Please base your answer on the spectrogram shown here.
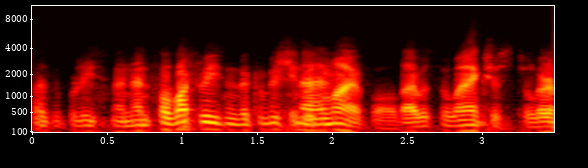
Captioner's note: none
